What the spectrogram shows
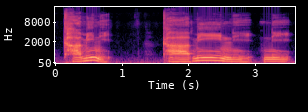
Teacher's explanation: This can be referred to as final high pitch accent. So the final beat of the word has a high pitch, and you only hear that when a particle follows the word.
